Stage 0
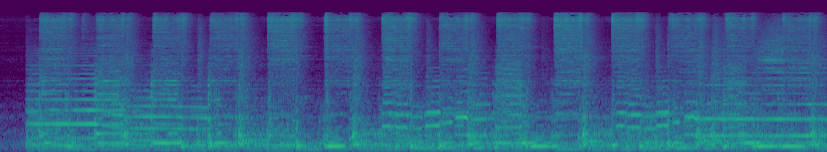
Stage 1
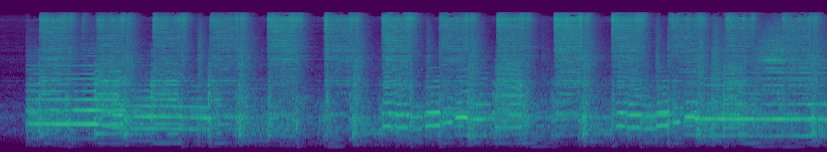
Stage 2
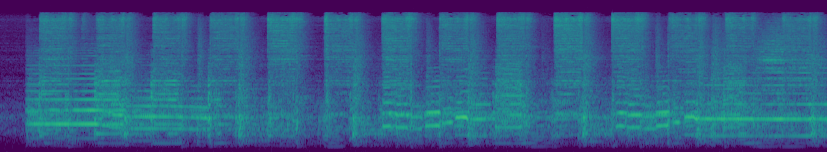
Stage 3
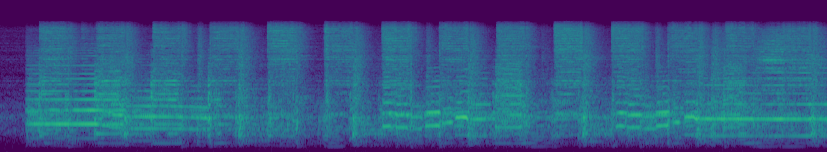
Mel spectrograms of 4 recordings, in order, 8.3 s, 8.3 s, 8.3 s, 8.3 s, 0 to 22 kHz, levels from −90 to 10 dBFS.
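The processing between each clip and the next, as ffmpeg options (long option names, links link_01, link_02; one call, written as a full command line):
ffmpeg -i in.wav -af "highpass=frequency=720:width=0.5412,highpass=frequency=720:width=1.3066,volume=7dB" out.wav
ffmpeg -i in.wav -af "acrusher=bits=10:mix=0:aa=0.000001" out.wav
ffmpeg -i in.wav -af "aresample=22050,aresample=44100" out.wav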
